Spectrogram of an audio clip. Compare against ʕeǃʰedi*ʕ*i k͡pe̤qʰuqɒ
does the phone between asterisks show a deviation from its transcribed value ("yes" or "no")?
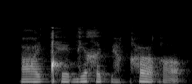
yes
